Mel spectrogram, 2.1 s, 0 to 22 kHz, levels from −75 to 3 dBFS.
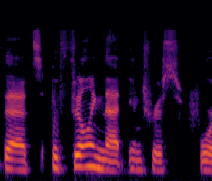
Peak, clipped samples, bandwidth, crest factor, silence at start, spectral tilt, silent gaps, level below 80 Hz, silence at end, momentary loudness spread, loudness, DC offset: -10 dBFS; under 0.1%; 12.5 kHz; 16 dB; 0.05 s; -3.5 dB/octave; none; -76 dBFS; 0 s; 10 LU; -26 LUFS; under 0.1%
